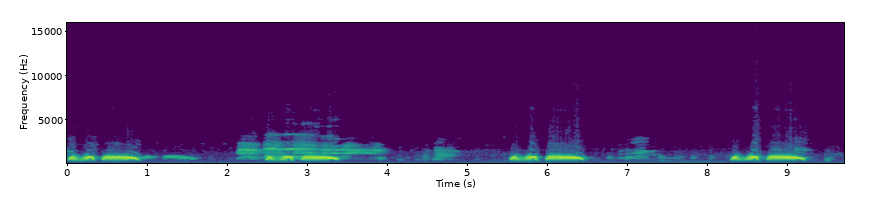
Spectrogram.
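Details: A spotted dove calls in a strong, clean voice meant to stir decoy doves. Four repeated phrases, two short notes and then a long vibrating coo, with a brief higher warbling bird call in the background.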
